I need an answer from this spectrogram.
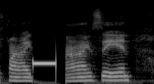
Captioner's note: beep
